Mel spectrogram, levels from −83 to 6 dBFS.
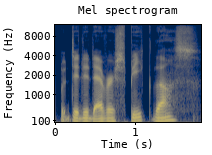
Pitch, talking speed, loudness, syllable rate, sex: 100 Hz, 195 wpm, -17 LUFS, 4.1 syllables/s, male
